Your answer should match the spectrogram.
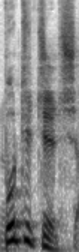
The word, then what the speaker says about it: Buttigieg: Uh, Buttigieg, aber nennen Sie mich doch einfach Bürgermeister Pete.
